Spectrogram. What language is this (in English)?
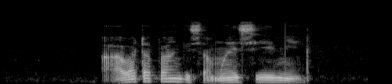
Ganda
